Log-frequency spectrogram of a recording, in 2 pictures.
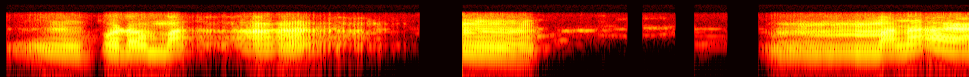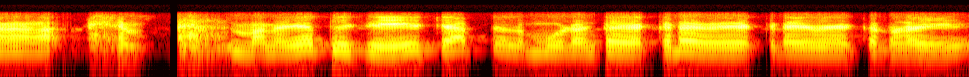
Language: Telugu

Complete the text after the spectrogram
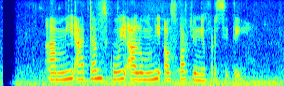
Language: Javanese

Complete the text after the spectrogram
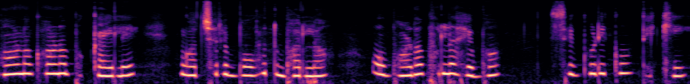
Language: Odia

